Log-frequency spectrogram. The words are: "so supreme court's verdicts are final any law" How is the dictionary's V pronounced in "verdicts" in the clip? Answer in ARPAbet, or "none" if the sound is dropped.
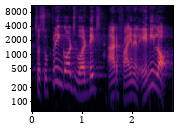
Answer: V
